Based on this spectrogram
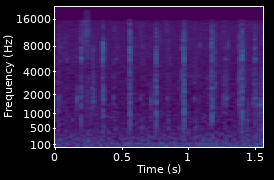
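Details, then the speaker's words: Bigme Hibreak Pro e-ink phone, new out of the box, shaken by hand: faint quick clicking taps about five per second. The side buttons rattle slightly, also when fingers move over them; a minor issue. "you can just hear the slight Rattle and if you move your fingers over the buttons you get a slight rattle as well it's not a huge deal"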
